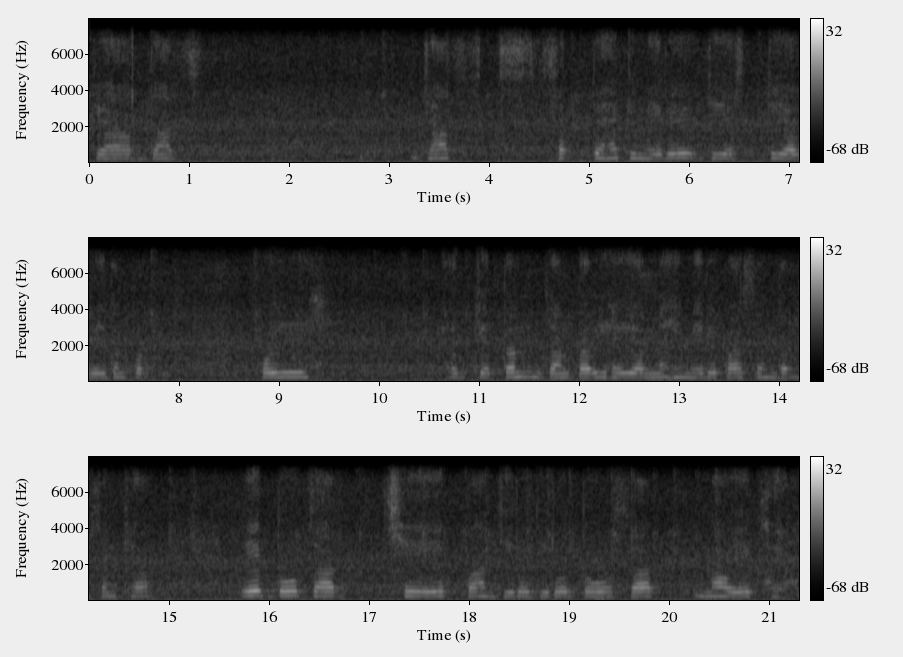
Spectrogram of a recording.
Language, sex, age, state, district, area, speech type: Hindi, female, 60+, Uttar Pradesh, Ayodhya, urban, read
